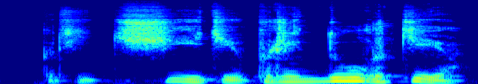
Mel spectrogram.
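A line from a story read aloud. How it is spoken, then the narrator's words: Hissed. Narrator (Russian): зашипел Унций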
